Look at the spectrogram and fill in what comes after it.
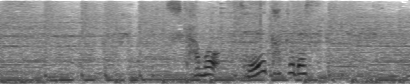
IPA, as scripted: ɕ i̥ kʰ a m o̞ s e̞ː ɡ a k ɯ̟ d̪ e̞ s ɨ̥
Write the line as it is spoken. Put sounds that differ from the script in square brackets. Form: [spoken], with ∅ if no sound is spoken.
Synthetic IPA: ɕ i̥ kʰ a m o̞ s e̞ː [k] a k ɯ̟ d̪ e̞ s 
